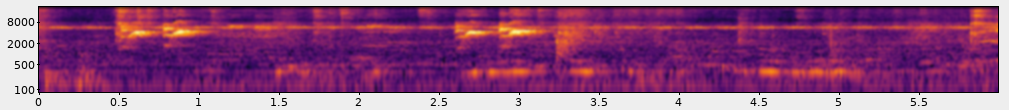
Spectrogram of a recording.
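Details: Olive-backed sunbird calls used as a lure to draw a response: two bursts of sharp, high chirps about two seconds apart, each a quick cluster of notes, over a steady thin insect whine and faint low background murmur.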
